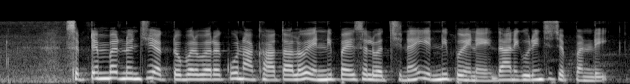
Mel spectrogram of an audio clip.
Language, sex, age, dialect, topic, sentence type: Telugu, female, 31-35, Telangana, banking, question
